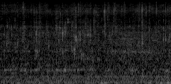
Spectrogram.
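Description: Water runs into an aquarium tank waterfall with a constant close trickle and splash, an even bright wash of sound that holds steady without pauses.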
